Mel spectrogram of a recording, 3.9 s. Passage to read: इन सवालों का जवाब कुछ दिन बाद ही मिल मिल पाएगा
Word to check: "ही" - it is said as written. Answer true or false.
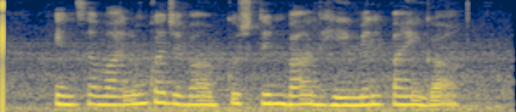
true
